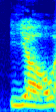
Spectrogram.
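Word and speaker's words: Yoo: Okay, so her name is pronounced Yo, as in yo-yo, she said.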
